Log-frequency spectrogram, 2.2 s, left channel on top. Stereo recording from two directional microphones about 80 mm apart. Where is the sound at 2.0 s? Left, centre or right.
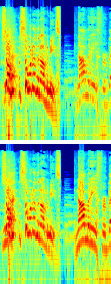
Right.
